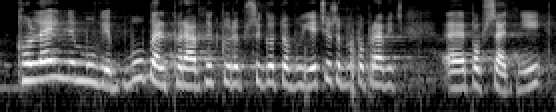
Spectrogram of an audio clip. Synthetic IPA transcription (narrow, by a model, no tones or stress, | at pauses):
kɔlɛjnɘmuvʲjɛbubɛlpɾavnɘk̚t̪uɾɘpʂɘɡɔt̪ɔvujɛt͡ɕɛʐɛbɘpɔpɾavʲit͡ɕ | pɔpʂɛd̪ɲij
